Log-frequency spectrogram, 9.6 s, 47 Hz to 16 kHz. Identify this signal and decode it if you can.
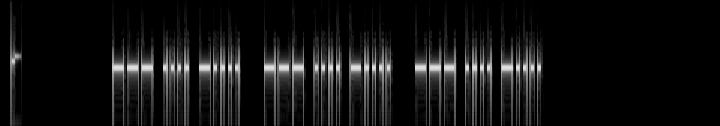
Morse code, heard as a keyed tone, about 25 wpm, 700 Hz. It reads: OH6 OH6 OH6
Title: Callsign Prefixes for Top 25 DXCC - Repeated 3x - 25wpm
